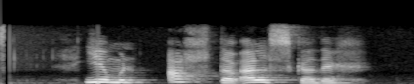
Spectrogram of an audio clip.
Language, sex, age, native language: Icelandic, female, 10, Icelandic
